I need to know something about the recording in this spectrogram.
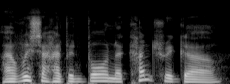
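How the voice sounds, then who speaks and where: A man's voice: medium pitch, expressive, moderate pace, darkish tone, dry recording, voice pushed up, close to an everyday voice. A man voicing a wistful, dutiful young princess for an audiobook, in an earnest, plaintive delivery. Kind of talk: audiobook character voice.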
